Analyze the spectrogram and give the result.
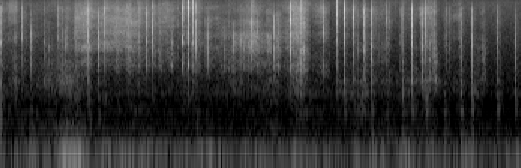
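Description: A large hollow white plastic anatomical skull cap resting on a towel is tapped on the top and sides with long acrylic nails. The result is a rapid, uneven run of short, dry clicks with bright high-end ticks over a soft low thump, and a brief louder rustle near the start.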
